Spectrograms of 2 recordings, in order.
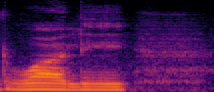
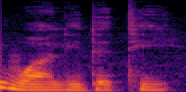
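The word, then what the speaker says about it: والدتي: So here, if we said walidatu, it'd be difficult to pronounce, but also it's wrong. So here it'll be walidati. Okay, so let's look at an example.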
